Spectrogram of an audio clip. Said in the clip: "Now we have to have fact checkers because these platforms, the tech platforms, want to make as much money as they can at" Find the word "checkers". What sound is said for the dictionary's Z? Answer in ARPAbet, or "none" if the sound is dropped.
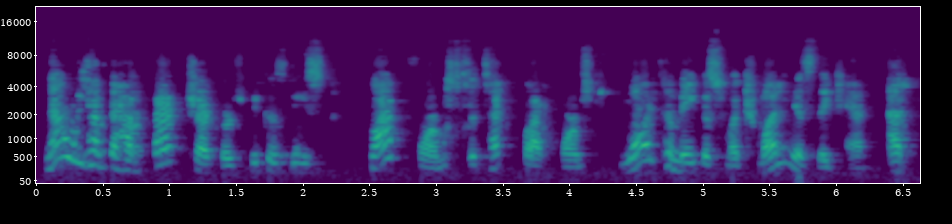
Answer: Z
